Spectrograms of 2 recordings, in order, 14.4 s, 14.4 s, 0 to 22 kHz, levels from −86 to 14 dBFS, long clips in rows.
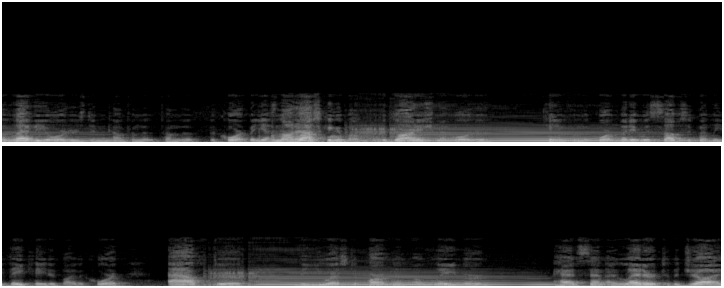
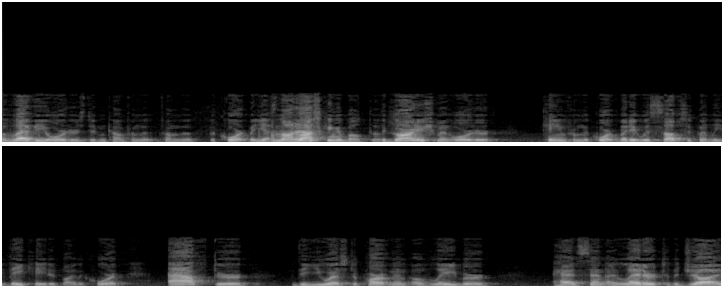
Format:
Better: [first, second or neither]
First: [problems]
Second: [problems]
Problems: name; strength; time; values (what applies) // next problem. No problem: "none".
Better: second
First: background sound (Bowed string instrument); 8 dB below the speech // room echo; dies away in 0.5 s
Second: none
